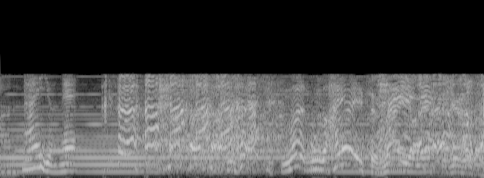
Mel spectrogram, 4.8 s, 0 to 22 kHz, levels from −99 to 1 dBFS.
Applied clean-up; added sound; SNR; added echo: none; Organ; 8 dB; none.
